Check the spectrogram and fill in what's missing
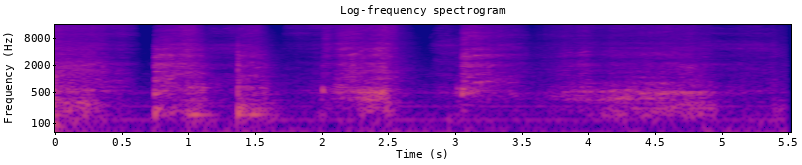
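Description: A blade scraping wallpaper off a drywall wall, held nearly flat against the surface, makes a steady rasping rub in repeated strokes with short breaks between passes.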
